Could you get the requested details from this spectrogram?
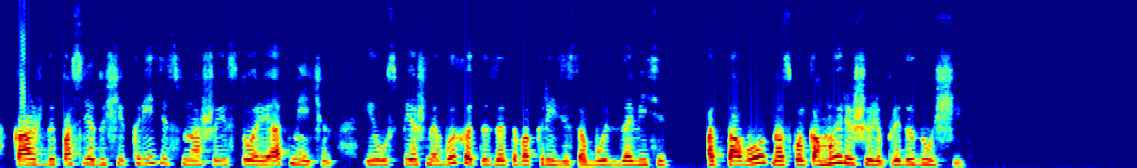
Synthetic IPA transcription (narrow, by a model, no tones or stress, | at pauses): kaʐd̪ɨjpɐsʲlʲe̞d̪ʊjɕːɪjkɾʲizʲɪsvnaʂəjɪst̪oɾʲɪːɐt̪mʲet͡ɕɪn | iʊspʲe̞ʂnɨjvɨxət̪ɨzɛt̪əvəkɾʲizʲɪsəbud͡zʲɪt̪zɐvʲisʲɪtʲ | ɐt̪ːɐvo̞nɐsko̞lʲkəmɨɾʲɪʂɨlʲɪpɾʲɪd̪ɨd̪uɕːɪj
